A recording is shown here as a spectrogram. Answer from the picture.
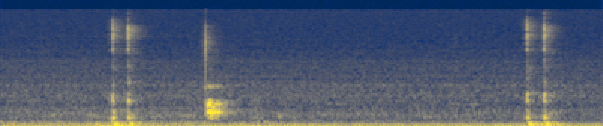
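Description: A few faint computer mouse clicks in a quiet room: a quick pair about a second in, a single click shortly after, and another pair near the end.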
